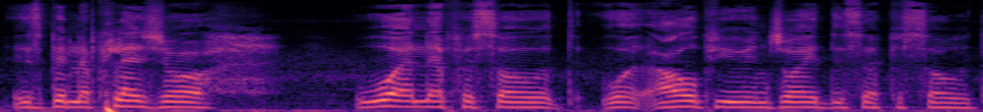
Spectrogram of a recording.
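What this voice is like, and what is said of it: Strained, worn-out hoarse voice. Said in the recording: “My voice is gone. I'm going to have to take a Lemsip or something so that my voice recovers.”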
